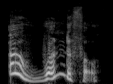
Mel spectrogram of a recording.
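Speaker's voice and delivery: high, loud sarcastic retort; snide. A narrator's reading. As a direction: toss it back with a sneer. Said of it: "A snide answer".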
